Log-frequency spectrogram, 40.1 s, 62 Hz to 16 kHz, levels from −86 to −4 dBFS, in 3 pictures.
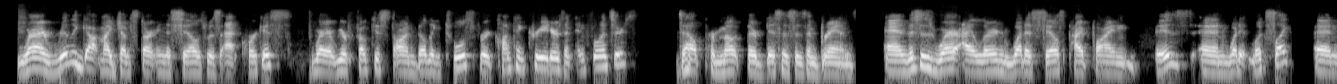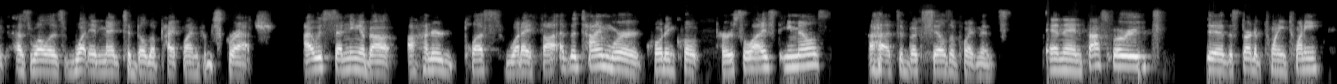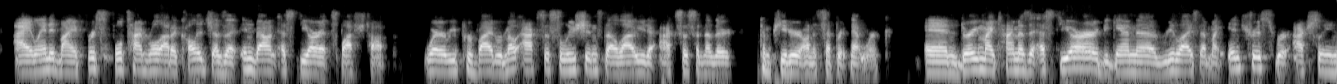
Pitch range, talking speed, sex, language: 140-175 Hz, 205 wpm, male, English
